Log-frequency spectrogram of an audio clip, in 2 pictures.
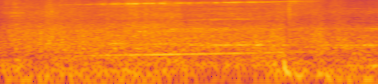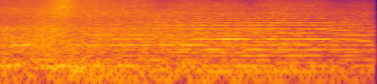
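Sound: fighter jet flying overhead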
